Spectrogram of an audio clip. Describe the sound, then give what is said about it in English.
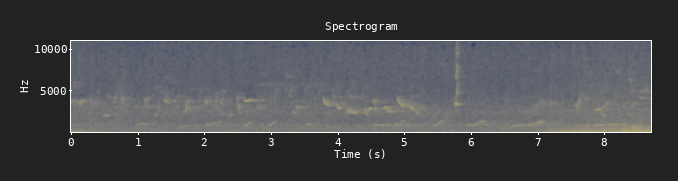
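Steady rain hisses over a meadow throughout, growing a little heavier near the end, while birds chirp and trill in short repeated calls over the top of it. “The sound of the rain is like a lullaby, soothing you and inviting you to relax.”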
